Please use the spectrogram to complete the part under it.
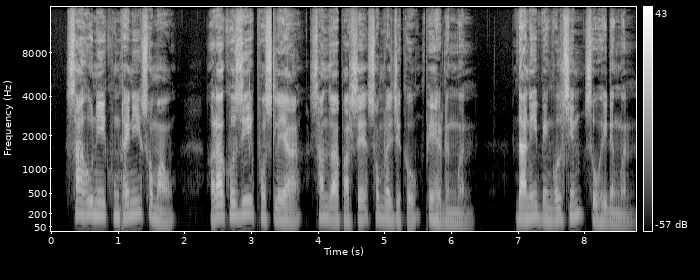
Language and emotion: Bodo, neutral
